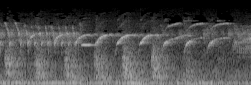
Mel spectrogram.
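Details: Canary singing as a training song for other birds: a chain of high slurred notes, each sweeping up and then falling away, repeated about four times a second, over a low background hum.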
